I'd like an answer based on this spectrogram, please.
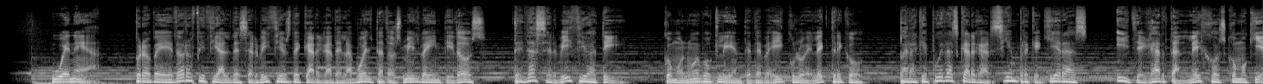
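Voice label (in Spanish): corporativo España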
